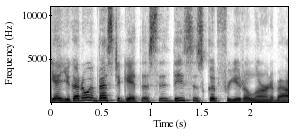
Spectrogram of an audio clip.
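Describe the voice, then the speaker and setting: Over a silent background in a very clean recording, a woman speaks in an animated tone with very wide pitch swings and a dry, close sound with no echo. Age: 60s. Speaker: advocacy show host. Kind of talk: interview chat.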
